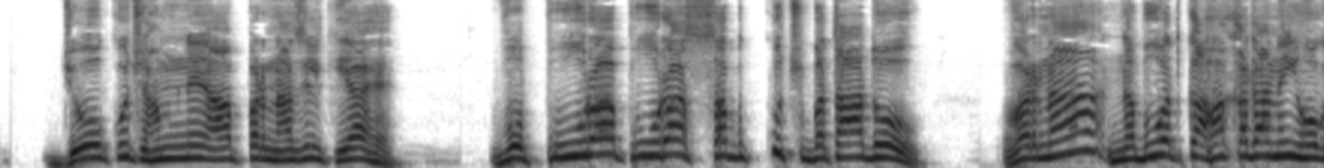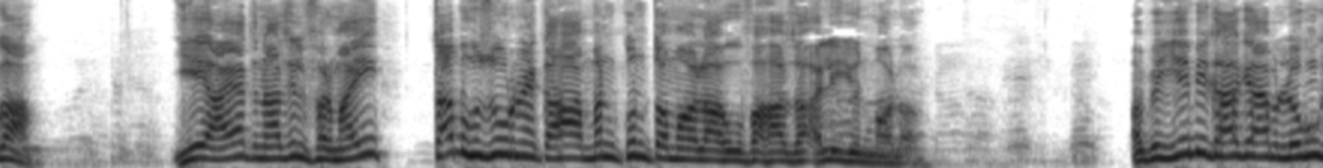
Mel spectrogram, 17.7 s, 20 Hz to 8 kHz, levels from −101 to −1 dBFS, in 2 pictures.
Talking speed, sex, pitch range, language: 155 wpm, male, 130-210 Hz, Urdu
